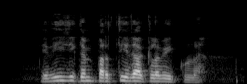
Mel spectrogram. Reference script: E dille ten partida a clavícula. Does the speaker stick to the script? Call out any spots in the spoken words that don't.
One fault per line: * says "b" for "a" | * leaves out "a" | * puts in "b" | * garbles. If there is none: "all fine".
all fine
